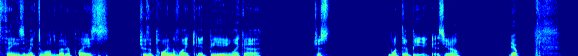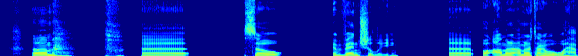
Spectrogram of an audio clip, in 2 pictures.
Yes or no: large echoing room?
no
